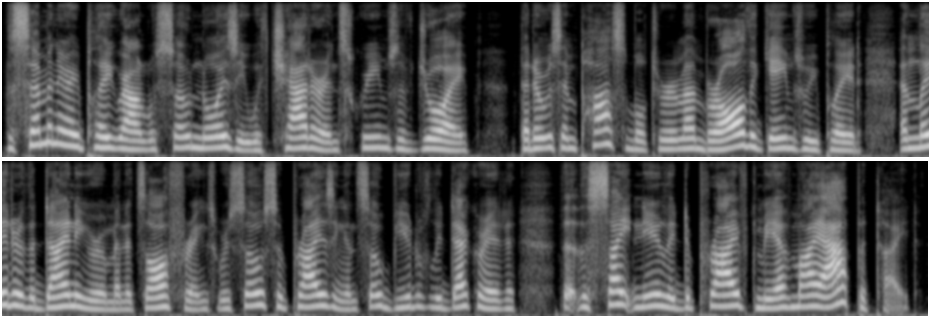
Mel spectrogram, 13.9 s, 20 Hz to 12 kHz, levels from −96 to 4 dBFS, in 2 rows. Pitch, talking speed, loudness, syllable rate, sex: 215 Hz, 205 wpm, -21 LUFS, 6.1 syllables/s, female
